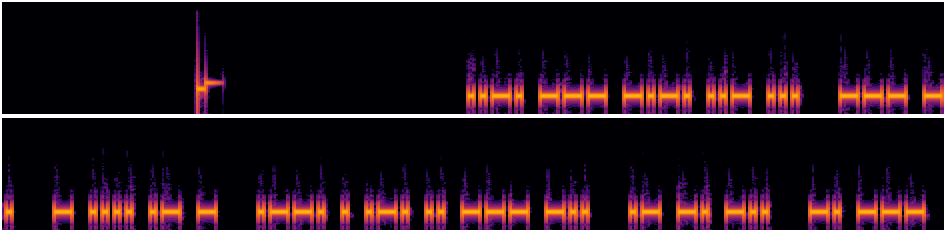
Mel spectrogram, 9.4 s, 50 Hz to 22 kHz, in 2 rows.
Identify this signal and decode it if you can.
Morse code, heard as a keyed tone, about 40 wpm, 700 Hz. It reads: FOCUS ON THAT PERIOD AND NO
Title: Sentences from Top 1000 Words - Review Part 5 - 40wpm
